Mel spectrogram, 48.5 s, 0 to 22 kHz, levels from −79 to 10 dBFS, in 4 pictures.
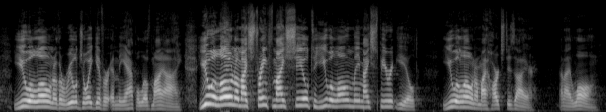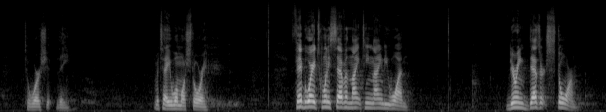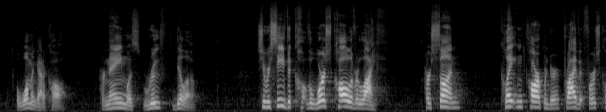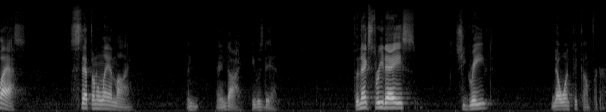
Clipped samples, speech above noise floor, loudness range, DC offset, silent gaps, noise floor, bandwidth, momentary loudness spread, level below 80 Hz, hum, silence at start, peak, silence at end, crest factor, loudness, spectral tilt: under 0.1%; 45 dB; 19 LU; under 0.1%; none; -64 dBFS; 17 kHz; 22 LU; -70 dBFS; none; 0.3 s; 0 dBFS; 0.4 s; 20 dB; -19 LUFS; -4.5 dB/octave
